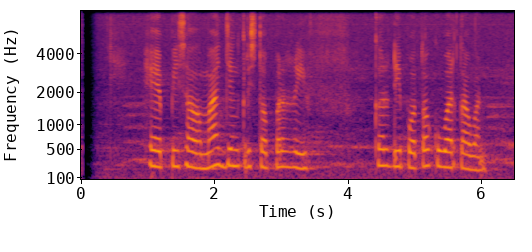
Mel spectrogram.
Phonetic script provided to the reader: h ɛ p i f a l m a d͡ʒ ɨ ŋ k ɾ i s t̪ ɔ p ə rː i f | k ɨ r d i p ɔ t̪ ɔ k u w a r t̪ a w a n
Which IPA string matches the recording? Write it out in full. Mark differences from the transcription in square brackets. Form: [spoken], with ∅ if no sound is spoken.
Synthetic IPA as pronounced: h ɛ p i [s] a l m a d͡ʒ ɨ ŋ k ɾ i s t̪ ɔ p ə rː i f | k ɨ r d i p ɔ t̪ ɔ k u w a r t̪ a w a n

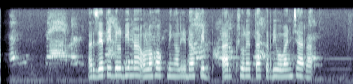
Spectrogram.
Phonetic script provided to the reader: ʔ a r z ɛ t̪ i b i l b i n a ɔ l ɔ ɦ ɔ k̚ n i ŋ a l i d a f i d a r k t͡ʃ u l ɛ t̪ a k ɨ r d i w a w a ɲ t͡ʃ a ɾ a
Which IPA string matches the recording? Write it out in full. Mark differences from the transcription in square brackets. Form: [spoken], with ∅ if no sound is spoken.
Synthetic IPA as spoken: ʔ a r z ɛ t̪ i b i l b i n a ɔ l ɔ ɦ ɔ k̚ n i ŋ a l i d a f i d a r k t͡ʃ u l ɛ t̪ a k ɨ r d i w a w a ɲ t͡ʃ a ɾ a

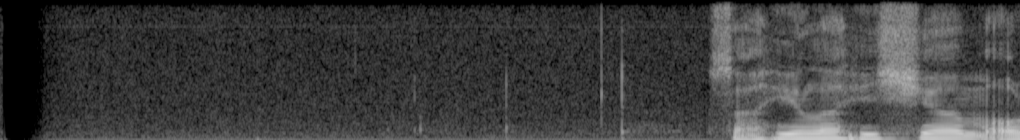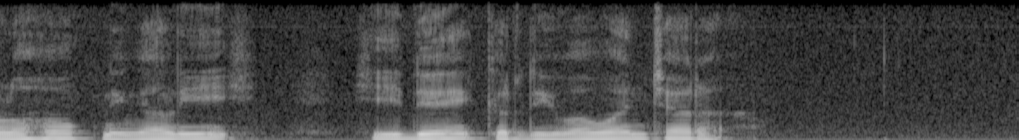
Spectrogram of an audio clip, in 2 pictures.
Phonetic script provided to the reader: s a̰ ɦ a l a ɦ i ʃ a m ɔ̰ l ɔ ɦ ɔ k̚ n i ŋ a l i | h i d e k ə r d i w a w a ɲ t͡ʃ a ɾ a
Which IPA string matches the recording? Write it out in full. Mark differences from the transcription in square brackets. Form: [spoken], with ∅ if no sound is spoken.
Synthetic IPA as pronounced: s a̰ ɦ [i] l a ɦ i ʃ a m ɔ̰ l ɔ ɦ ɔ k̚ n i ŋ a l i | h i d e k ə r d i w a w a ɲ t͡ʃ a ɾ a

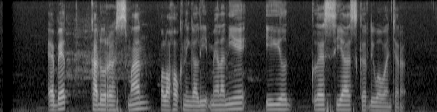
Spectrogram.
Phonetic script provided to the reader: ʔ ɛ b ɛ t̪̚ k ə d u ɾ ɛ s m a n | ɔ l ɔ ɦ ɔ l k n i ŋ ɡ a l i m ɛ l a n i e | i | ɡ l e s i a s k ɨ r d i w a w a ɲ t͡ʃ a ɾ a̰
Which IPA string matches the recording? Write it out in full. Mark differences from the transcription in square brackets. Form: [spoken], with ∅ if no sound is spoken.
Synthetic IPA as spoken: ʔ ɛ b ɛ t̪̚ k [a] d u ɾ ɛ s m a n | ɔ l ɔ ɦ ɔ [∅] k n i ŋ ɡ a l i m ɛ l a n i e | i | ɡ l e s i a s k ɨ r d i w a w a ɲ t͡ʃ a ɾ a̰

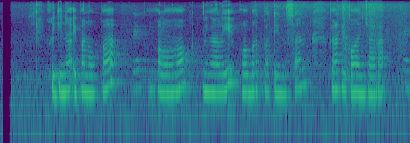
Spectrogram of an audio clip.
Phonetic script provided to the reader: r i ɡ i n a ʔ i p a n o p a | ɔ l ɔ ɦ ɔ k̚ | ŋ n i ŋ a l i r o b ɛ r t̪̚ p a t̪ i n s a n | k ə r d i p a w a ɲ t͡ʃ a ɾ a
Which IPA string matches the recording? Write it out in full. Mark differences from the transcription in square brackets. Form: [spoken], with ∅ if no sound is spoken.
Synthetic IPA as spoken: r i ɡ i n a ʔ i p a n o p a | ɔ l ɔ ɦ ɔ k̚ | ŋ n i ŋ a l i r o b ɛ r t̪̚ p a t̪ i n s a n | k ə r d i p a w a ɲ t͡ʃ a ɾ a

